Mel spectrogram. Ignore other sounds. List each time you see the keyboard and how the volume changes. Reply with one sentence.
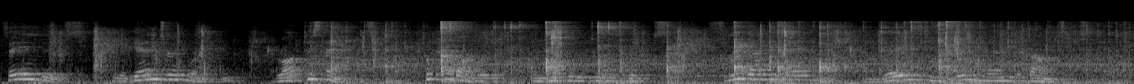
You can hear the keyboard from 3.0 to 11.3 s, at a steady volume.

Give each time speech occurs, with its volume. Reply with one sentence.
You can hear the speech from 0.0 to 11.0 s, at a steady volume.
